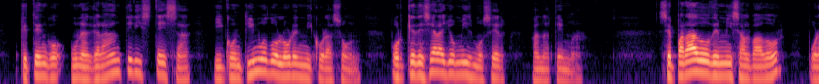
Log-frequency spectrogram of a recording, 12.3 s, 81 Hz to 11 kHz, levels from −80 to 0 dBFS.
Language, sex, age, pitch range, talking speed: Spanish, male, 50-69, 105-140 Hz, 105 wpm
